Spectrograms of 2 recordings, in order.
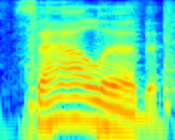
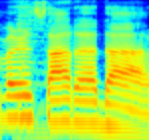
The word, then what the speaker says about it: salad: Salad. Salad です。サラダって言わない Everyone say that in a loud voice. Okay, salad. Salad. It's never sarada, right? Salad.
